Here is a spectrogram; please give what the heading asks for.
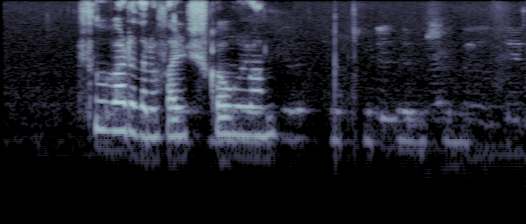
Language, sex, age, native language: Icelandic, female, 15, Icelandic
